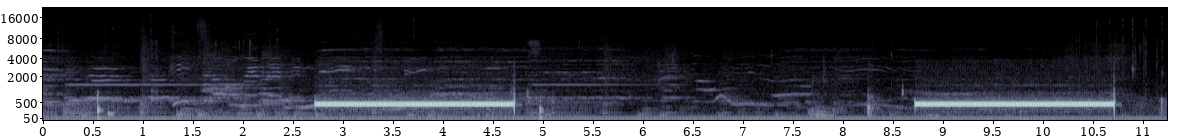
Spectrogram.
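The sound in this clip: Ringback tone of an outgoing telephone call: two long, steady, loud tones, each about two seconds, separated by a gap of roughly four seconds in which faint voices are heard.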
